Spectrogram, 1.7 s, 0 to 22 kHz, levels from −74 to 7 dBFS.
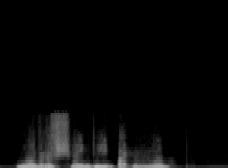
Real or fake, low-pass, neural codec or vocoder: fake; 7.2 kHz; codec, 16 kHz, 0.5 kbps, FreqCodec, smaller model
